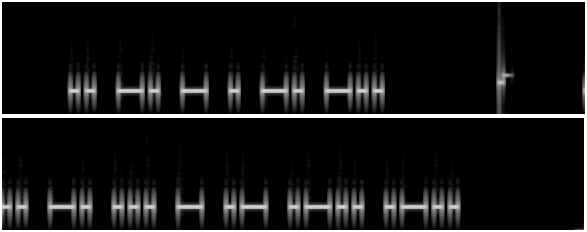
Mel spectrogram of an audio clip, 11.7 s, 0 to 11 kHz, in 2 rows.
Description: Morse code, heard as a keyed tone, about 15 wpm, 700 Hz. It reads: INTEND INSTALL
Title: Sentences from Top 1600 Words - New Word Drill - 15wpm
